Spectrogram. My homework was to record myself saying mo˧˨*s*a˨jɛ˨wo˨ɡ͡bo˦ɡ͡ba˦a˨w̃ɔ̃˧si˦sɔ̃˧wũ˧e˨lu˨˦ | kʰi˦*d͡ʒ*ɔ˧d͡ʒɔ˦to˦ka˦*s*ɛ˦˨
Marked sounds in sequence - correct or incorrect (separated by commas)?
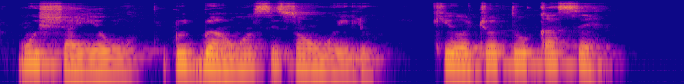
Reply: incorrect, incorrect, correct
